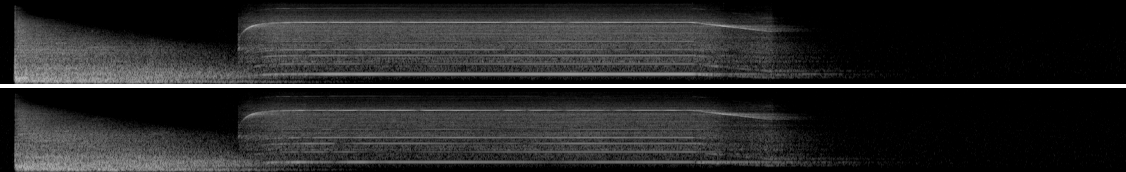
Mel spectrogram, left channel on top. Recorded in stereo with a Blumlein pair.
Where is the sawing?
20° left, 0.6 m.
